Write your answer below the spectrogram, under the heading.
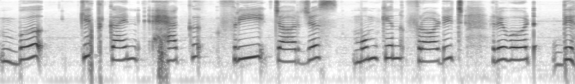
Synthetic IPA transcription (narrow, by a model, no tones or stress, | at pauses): bə | kɪt̪ʰkɐjnhɛk | fʰɾiːt͡ʃaːɾd͡ʒəs | mʊmkɪnfɾaːɖid͡ʒɾɪʋəːʈ | d̪ɪ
